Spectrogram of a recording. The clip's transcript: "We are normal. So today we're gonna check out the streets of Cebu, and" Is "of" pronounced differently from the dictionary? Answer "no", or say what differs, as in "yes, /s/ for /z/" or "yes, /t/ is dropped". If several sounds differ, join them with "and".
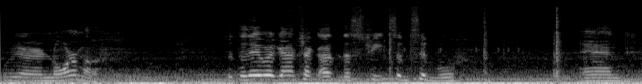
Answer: yes, /b/ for /v/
